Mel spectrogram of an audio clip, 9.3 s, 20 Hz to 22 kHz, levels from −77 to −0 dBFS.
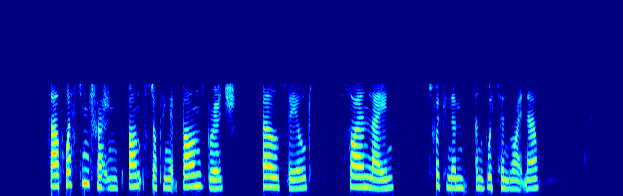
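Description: Lost AMR speech frames occur at 1.50–1.73 s, just before "aren't stopping at", then at 3.24–3.35 s and 6.96–7.04 s. The decoder covers 40, 40 and 80 ms of gaps by repeating the last pitch with falling gain, so the sound is drawn out and fades. A spectrogram shows frozen, dimming harmonics, and the waveform sags before recovering.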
